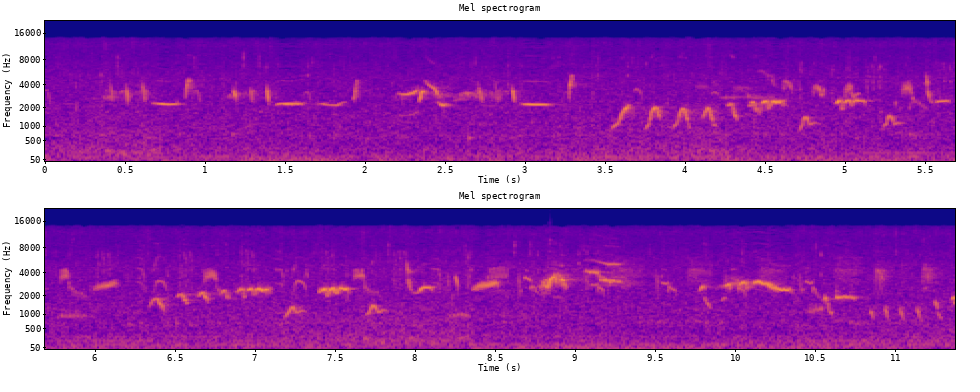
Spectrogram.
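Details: Dense training-master recording of white-rumped shama song: a busy mix of high chirps, short rising slurs and rapid chip series, continuous for over ten seconds, with steady natural background noise.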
